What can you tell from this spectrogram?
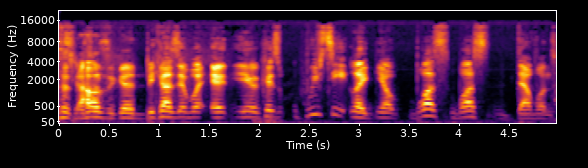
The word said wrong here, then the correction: Delvin: heart, because like he's had promoters fuck up his name so Delvin.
